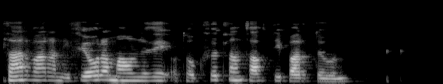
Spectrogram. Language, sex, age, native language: Icelandic, female, 50-59, Icelandic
